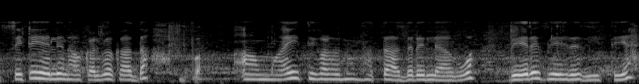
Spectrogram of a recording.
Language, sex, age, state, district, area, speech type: Kannada, female, 18-30, Karnataka, Bellary, rural, spontaneous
